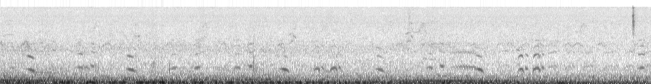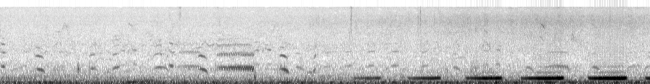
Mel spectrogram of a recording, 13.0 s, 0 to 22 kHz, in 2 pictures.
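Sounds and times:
quail calls: 0.2s - 13.0s
low hum: 9.5s - 13.0s.

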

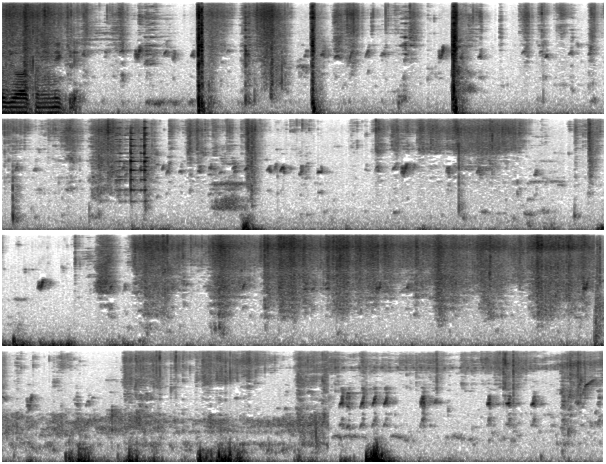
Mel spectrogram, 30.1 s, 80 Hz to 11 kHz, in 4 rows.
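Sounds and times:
metal bar clinking on stones: 8.9s - 9.5s.

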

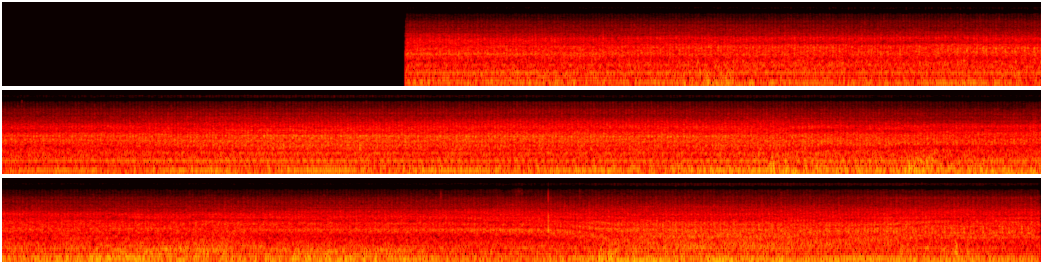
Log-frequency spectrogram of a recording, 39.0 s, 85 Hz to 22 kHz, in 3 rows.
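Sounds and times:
diesel engine idling: 5.1s - 38.9s.

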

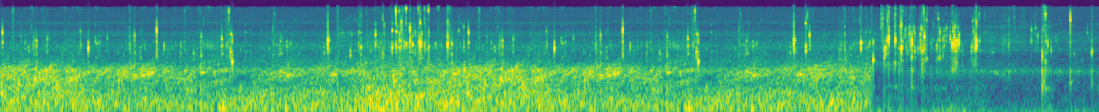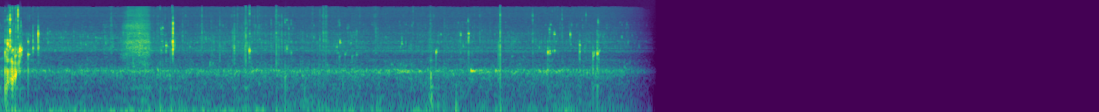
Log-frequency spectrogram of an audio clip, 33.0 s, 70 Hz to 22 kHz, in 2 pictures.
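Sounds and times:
faint steady hum: 0.0s - 26.2s
turbulent water and bubbles underwater: 0.0s - 26.3s.

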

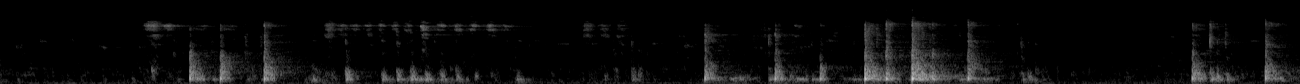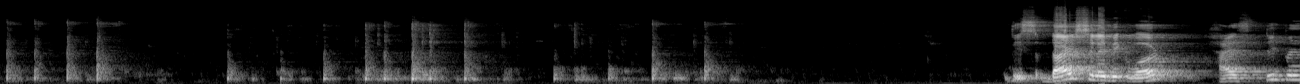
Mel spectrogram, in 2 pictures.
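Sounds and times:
chalk tapping and scratching: 1.4s - 10.4s, 11.9s - 14.4s, 15.2s - 20.5s.

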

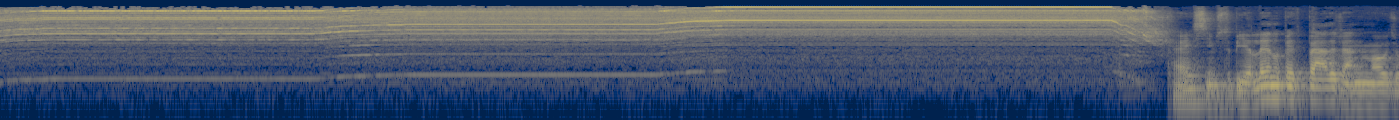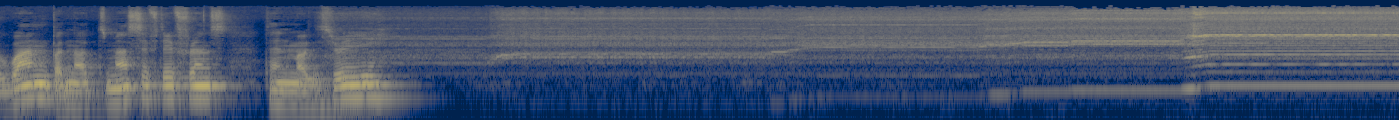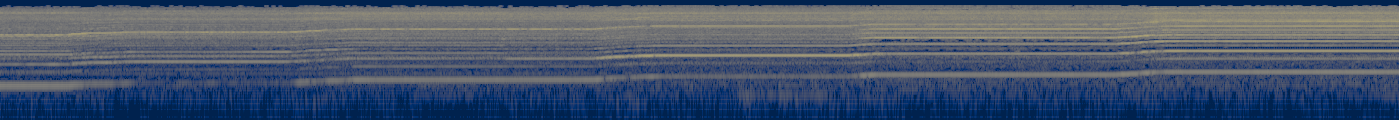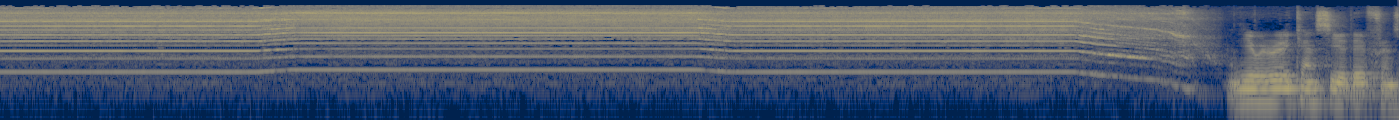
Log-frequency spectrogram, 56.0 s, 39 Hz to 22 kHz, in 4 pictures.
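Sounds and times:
brushless motor whine rising: 0.0s - 11.9s, 17.7s - 54.4s.

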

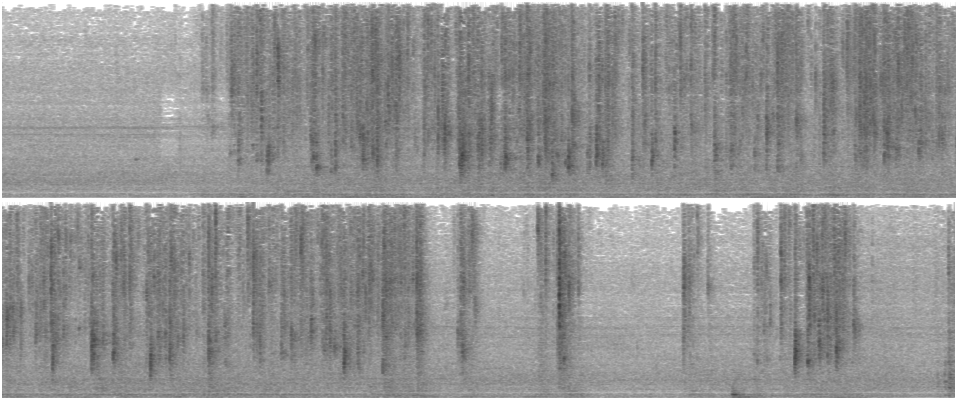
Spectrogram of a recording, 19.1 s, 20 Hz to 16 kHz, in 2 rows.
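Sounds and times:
tap water splashing into sink: 16.4s - 18.2s.

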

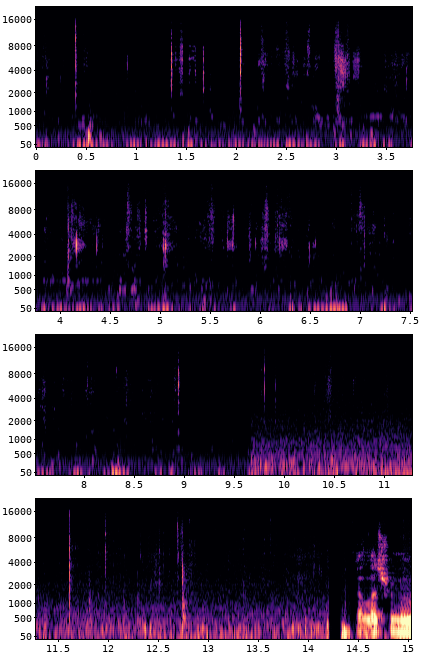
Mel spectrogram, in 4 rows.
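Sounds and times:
steady hiss: 9.7s - 14.2s.

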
